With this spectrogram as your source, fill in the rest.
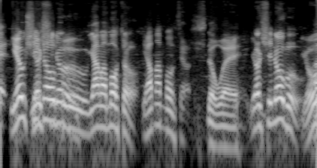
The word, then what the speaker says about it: Yoshinobu Yamamoto: Yoshinobu Yamamoto.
